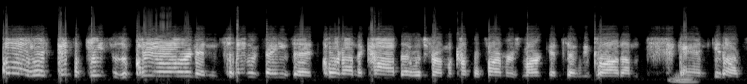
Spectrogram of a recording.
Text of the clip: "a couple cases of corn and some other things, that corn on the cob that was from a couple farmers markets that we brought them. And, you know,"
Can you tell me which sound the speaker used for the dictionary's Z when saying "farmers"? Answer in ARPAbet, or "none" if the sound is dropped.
Z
